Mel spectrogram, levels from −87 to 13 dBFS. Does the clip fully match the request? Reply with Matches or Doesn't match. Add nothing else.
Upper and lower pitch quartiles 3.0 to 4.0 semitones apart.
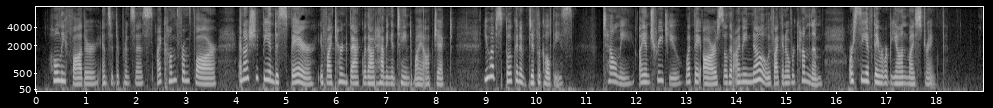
Doesn't match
